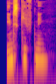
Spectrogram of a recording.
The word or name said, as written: indskiftning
